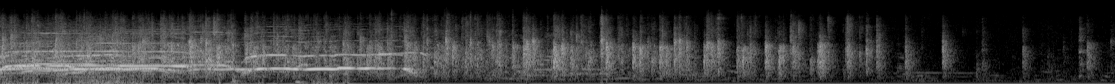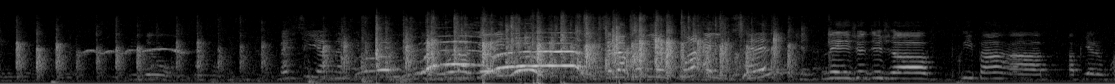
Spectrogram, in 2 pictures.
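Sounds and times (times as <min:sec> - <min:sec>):
cheering and whoops: 0:00.0 - 0:04.4, 0:14.8 - 0:17.2
audience applause: 0:00.0 - 0:19.3.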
